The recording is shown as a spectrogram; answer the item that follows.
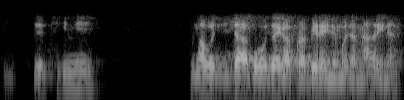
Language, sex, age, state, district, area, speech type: Bodo, male, 45-60, Assam, Chirang, rural, conversation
